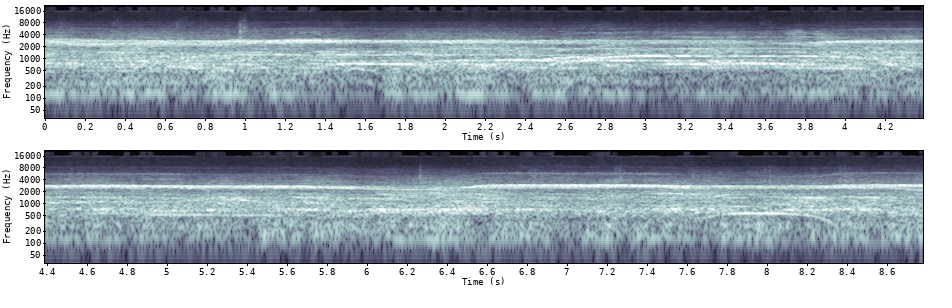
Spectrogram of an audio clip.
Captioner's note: cheers, whistles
